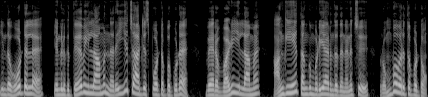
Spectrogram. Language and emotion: Tamil, sad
